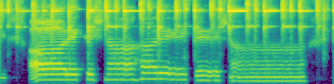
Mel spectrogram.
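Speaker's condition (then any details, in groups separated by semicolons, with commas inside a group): No condition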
